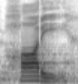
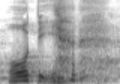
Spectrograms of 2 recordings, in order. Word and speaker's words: haughty: With an American accent, haughty. With my Afrikaans English accent, haughty.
